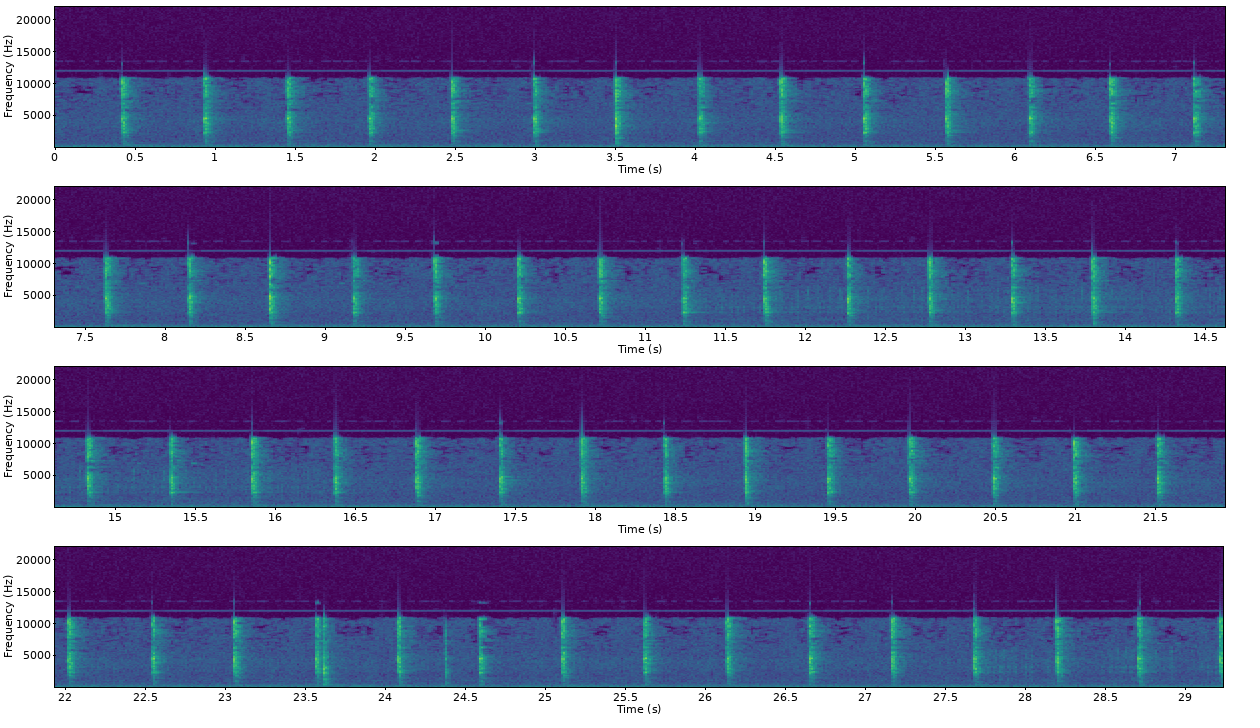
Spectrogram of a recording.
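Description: Mechanical clock ticking steadily, about two sharp ticks a second.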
